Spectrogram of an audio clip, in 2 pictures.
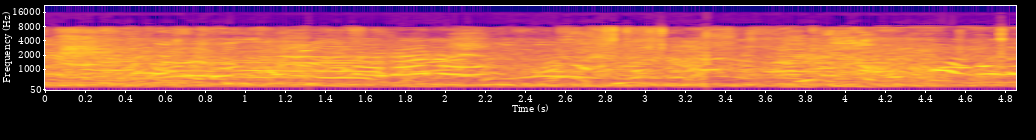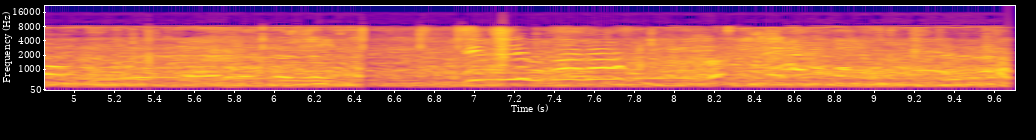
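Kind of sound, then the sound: crowd, children crying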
